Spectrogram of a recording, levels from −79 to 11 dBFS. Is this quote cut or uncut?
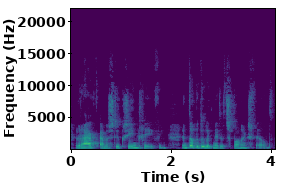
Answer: uncut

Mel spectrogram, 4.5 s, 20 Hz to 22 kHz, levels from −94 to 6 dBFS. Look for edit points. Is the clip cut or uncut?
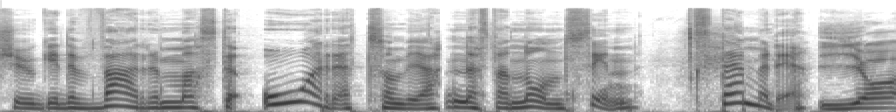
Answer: cut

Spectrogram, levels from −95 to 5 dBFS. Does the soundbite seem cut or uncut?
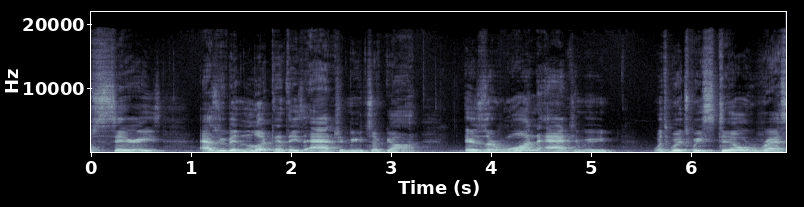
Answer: uncut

